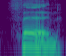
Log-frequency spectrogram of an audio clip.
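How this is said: It is said in a Hull accent.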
